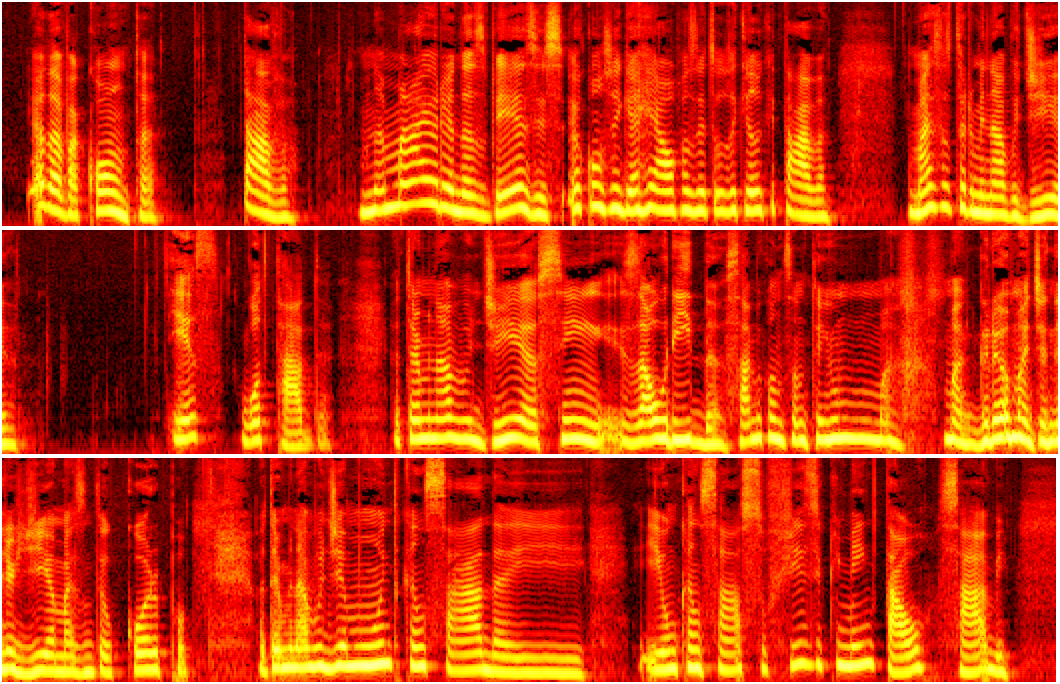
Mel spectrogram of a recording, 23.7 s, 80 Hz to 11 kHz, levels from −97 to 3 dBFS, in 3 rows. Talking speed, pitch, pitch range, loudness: 140 wpm, 220 Hz, 195-245 Hz, -17 LUFS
